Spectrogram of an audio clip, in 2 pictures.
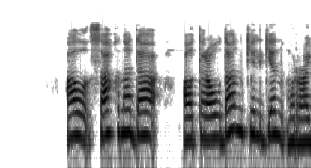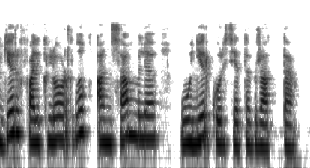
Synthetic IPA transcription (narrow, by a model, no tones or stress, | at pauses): ɑlˠsɑχnɑd̪ɑː | t̪əɾɑwd̪ɑŋkʲʰe̞lɡʲe̞nmʊɾɑɡʲe̞ɾfolʲklʲo̞rlˠəqansamblʲɪ | wɵne̞ɾkʲʰɵɾse̞t̪ɪpʒɑt̪ːə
